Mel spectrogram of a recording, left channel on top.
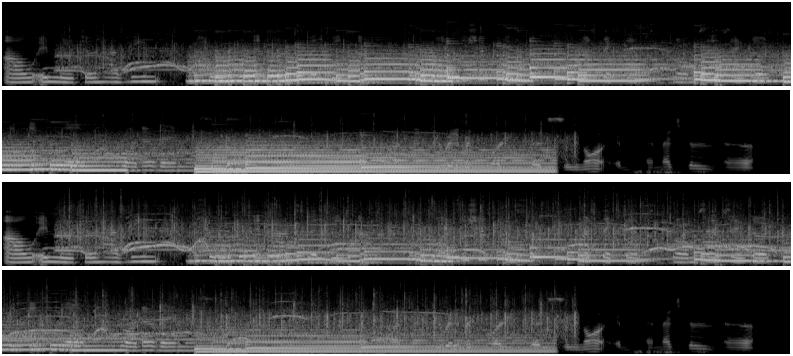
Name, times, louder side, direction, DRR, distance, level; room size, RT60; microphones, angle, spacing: voice 1, 0.0-1.6 1.9-4.0 4.3-5.4 5.8-10.0, right 2 dB, 30° right, 1.9 m, -33 dB
sound 1, 0.5-13.7, right 6 dB, 80° right, 1.6 m, -36 dB
sound 2, 1.8-13.4, left 5 dB, 75° left, 0.5 m, -23 dB
voice 2, 11.6-14.1 14.4-15.4, equal, 5° right, 6.6 m, -39 dB
head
